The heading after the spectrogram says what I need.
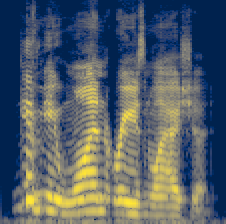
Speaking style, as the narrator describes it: Clint says

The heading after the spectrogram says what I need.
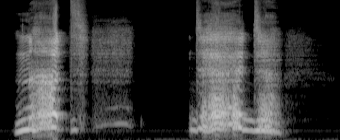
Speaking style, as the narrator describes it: the wraith howled

